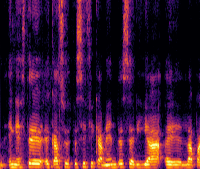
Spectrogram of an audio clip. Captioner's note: speaking in Foreign Language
